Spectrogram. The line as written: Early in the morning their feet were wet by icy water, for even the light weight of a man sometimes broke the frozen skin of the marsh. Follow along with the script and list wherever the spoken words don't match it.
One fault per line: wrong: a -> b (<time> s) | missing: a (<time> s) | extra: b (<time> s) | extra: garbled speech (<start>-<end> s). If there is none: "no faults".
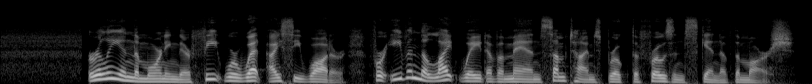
missing: by (2.7 s)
